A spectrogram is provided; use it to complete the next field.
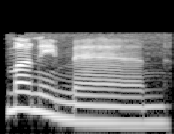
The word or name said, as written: moneyman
